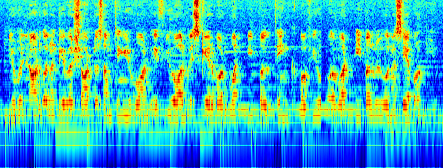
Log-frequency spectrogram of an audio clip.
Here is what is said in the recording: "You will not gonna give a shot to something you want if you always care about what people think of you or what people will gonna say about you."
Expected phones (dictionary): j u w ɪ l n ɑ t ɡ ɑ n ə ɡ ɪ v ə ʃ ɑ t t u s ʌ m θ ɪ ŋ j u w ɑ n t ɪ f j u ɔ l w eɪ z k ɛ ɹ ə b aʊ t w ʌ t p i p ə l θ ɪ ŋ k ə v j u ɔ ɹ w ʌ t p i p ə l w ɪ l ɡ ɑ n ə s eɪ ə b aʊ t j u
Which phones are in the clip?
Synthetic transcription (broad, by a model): j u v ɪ l n ɑ t ɡ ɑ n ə ɡ ɪ v ə ʃ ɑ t t u s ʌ m t ɪ ŋ j u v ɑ n t ɪ f j u ɔ l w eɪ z k ɛ ɹ ə b aʊ t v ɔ t p i p ə l t ɪ ŋ k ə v j u ɔ ɹ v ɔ t p i p ə l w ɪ l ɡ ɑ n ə s eɪ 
